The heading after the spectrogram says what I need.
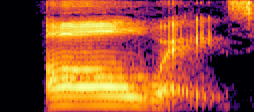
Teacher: you say the first chunk all a little bit louder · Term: syllable stress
